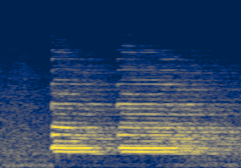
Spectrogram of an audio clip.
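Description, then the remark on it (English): A commuter train horn blares loud at the Middletown rail station in two blasts, a short one followed by a longer sustained note, over a low rumbling rail background with no voices. “parked her car at the Middletown rail station to make the hour-long commute into what everyone here calls the city.”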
